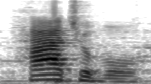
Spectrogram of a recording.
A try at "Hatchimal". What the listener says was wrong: Hatchimal. Hatch-a-mole. No, not hatch-a-bull. Hatch-a-mole. Like hatchy, and then, like, Animal. Like, hatch-a-mole.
